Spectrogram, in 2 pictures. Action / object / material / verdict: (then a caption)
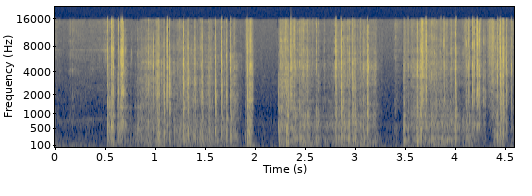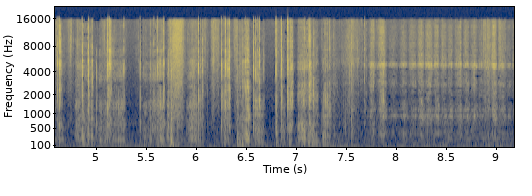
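scrape / coarse sandpaper sheet scratched by thin wooden sticks / sandpaper / none. Two thin wooden sticks are scratched across the grit of a coarse sheet of sandpaper. The result is a run of rough, broadband scratching bursts, bright and gritty, separated by brief pauses. The strokes ease into a softer, steady hiss toward the end.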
